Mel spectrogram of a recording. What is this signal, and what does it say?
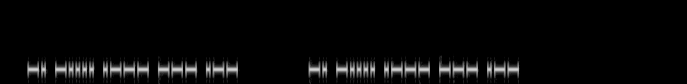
Morse code, heard as a keyed tone, about 35 wpm, 700 Hz. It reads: N6JOW N6JOW
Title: USA Call Signs - 5 Characters - Repeated 2x - 35wpm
